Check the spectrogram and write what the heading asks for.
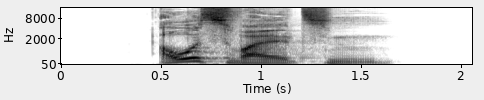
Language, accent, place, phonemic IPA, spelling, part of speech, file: German, Germany, Berlin, /ˈaʊ̯sˌvalt͡sən/, auswalzen, verb, De-auswalzen.ogg
- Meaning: to roll out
